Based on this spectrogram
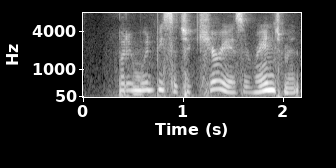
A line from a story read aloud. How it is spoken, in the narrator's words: muttered Lienitsin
